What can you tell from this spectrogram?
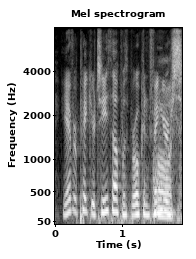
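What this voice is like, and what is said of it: Good put-on Irish accent. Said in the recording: “in that accent ... that's a good Irish accent.”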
